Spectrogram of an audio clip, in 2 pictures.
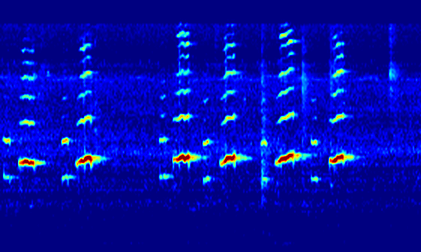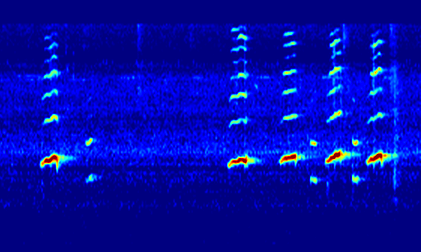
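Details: A pet cockatiel sings bright, clear whistled notes with quick upward slurs, grouped in short bursts.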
